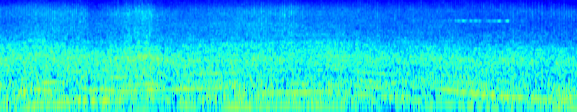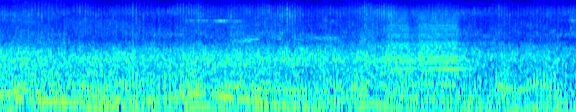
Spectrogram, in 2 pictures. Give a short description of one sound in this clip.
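A motorcycle engine revs up and down as it rides along.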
